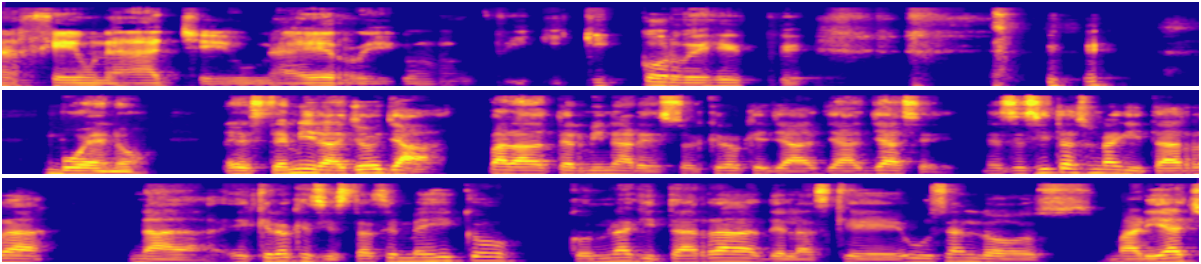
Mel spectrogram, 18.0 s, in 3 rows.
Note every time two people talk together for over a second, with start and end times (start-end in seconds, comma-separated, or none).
none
